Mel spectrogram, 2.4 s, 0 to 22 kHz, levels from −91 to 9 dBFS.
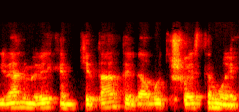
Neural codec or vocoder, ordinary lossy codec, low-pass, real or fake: none; MP3, 96 kbps; 10.8 kHz; real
